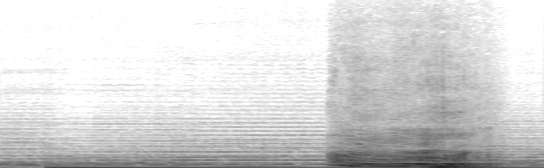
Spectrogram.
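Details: A lion in the African savanna of South Luangwa, where the dry season runs from May to October, gives one deep, rough roar lasting about a second and a half, sliding downward in pitch, over steady background music.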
